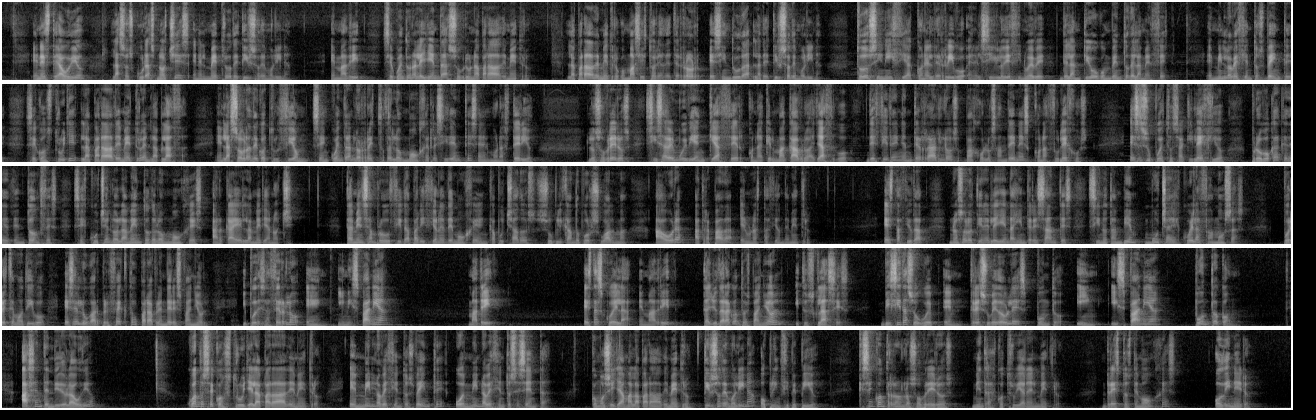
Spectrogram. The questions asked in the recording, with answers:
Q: ¿Cuándo se construye la parada de metro?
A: 1920

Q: ¿Cómo se llama la parada de metro?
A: Tirso de Molina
